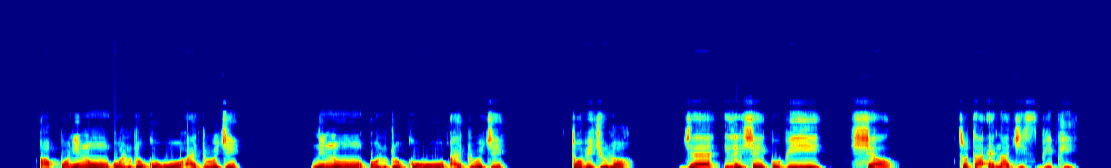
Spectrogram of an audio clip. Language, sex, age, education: Yoruba, female, 46-60, tertiary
